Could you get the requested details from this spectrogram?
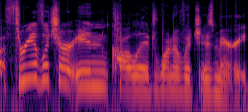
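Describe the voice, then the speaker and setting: An animated tone and lively intonation come through over noticeable background noise. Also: woman. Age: 20s. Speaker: vlogger. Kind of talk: casual vlog monologue. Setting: in a car.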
